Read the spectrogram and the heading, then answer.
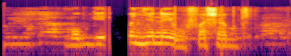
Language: Kinyarwanda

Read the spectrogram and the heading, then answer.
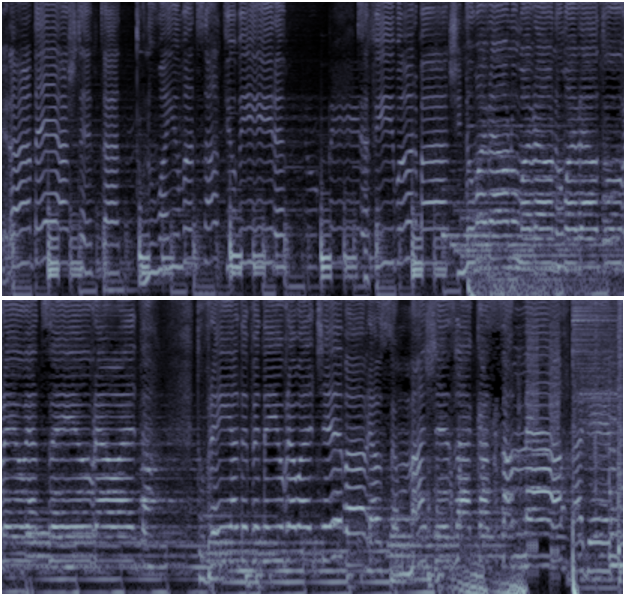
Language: Romanian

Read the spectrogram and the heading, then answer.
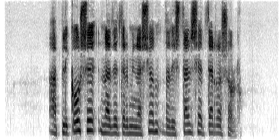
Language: Galician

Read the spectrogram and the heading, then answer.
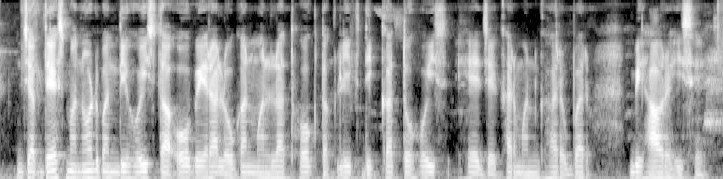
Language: Chhattisgarhi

